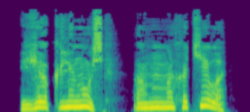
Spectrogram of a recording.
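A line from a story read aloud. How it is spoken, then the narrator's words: Trembling voice. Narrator (Russian): дрожащим голосом сказал Славик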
